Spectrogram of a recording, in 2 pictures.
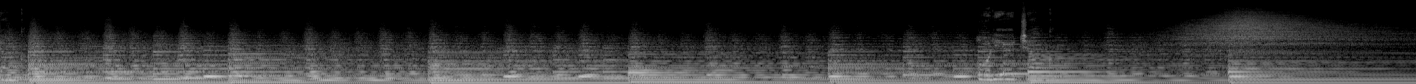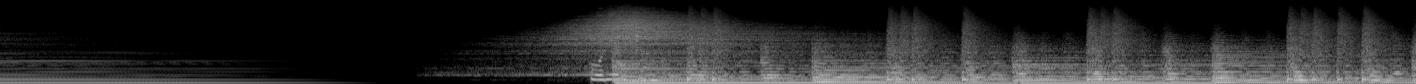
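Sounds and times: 
orchestra playing: 0.0 - 14.3, 20.1 - 28.3
drum kit: 11.8 - 14.1, 19.2 - 28.3.

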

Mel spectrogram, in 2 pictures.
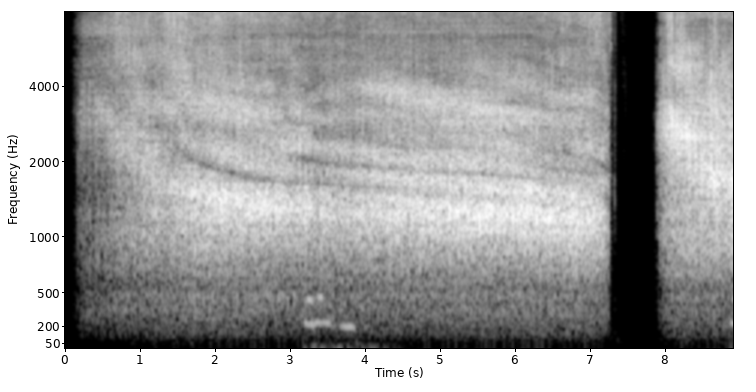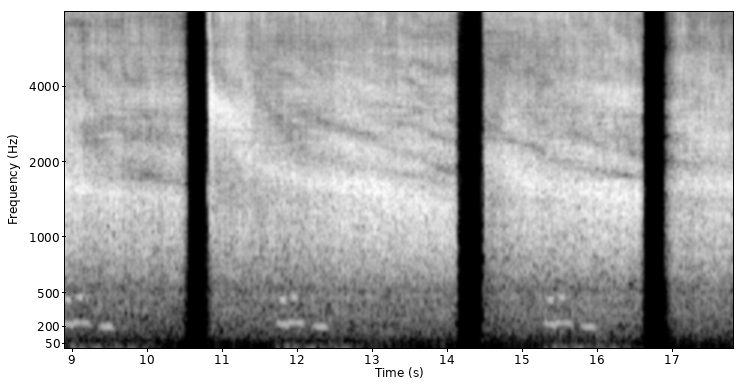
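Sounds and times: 
cream being whipped: 0.1 - 17.8.

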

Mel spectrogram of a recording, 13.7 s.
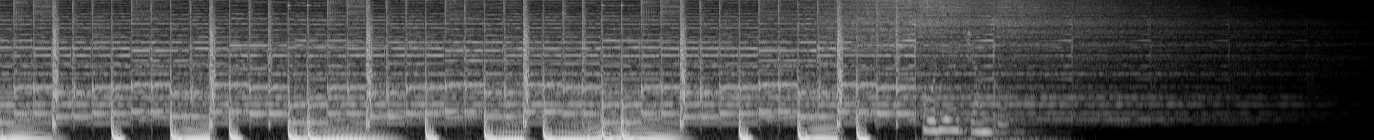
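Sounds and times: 
bouncy hip hop beat: 0.0 - 11.0.

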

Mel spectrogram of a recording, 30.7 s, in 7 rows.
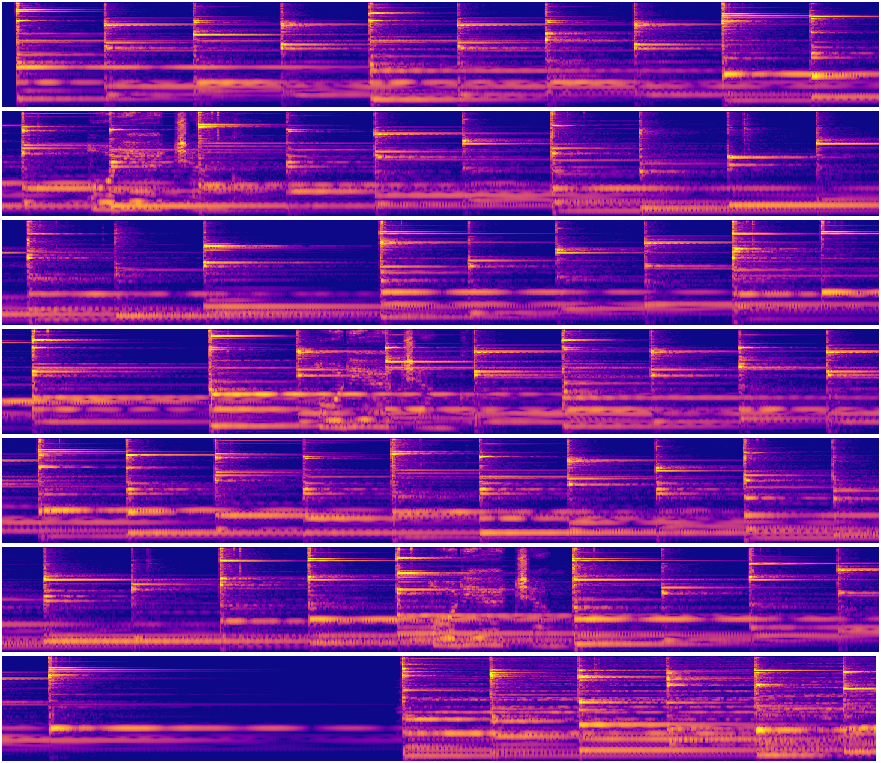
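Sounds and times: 
storybook fairytale music: 0.1 - 30.6.

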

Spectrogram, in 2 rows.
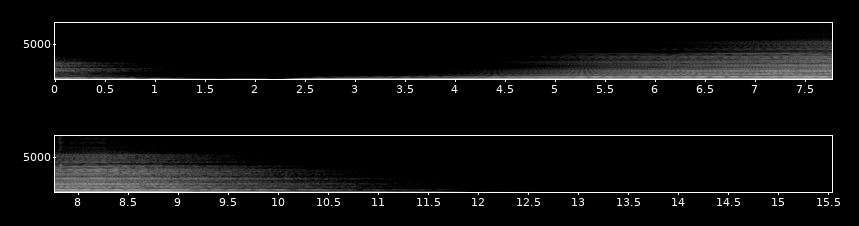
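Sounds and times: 
braam: 2.4 - 11.7.

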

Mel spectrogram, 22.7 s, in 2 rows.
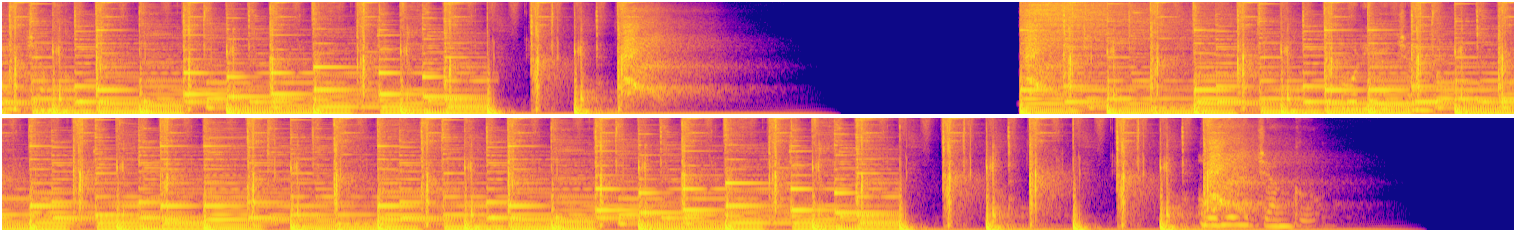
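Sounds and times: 
happy upbeat folk music: 0.0 - 4.5, 7.6 - 21.0.

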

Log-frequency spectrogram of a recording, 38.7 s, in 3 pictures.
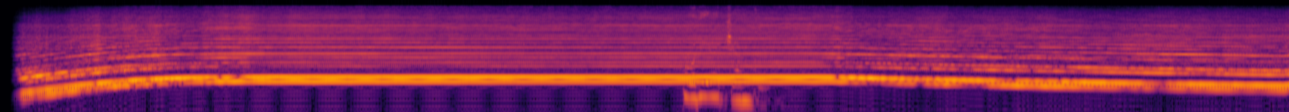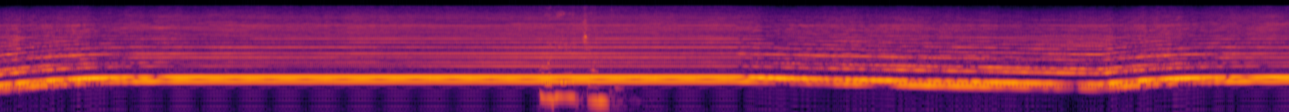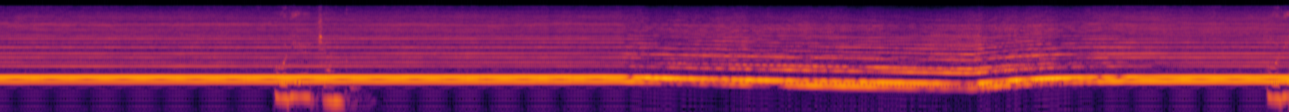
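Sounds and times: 
siren: 0.1 - 38.6.

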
